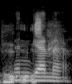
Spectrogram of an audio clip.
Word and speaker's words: Mangina: The E is very deceptive. Mangina. It wants to soften the G, but the G's like, up yours, mate. I'm a hard G.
